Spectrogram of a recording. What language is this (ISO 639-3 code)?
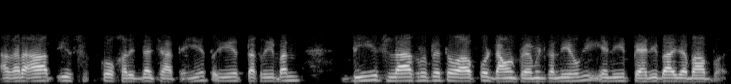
urd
